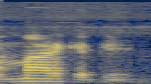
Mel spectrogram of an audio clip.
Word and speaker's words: marketing: La palabra sería market, pero yo voy a pronunciar la palabra como si no estuviera ese afijo, o sea, marketing, se mantiene en mar, ¿listo?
